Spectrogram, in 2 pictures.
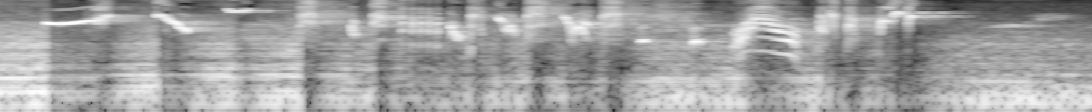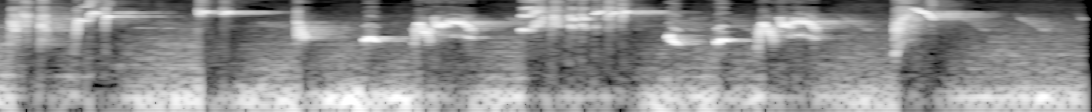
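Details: Lure recording of a Long-tailed shrike in full 'isian' song: a long, varied stream of whistles, downslurs, rapid trills, harsh chatter and squeaky notes with hardly a pause.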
